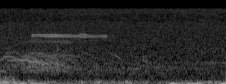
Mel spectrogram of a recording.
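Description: Spectators shouting and cheering, with a referee's whistle blown once: a single high, steady blast of under a second, shortly after the start.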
